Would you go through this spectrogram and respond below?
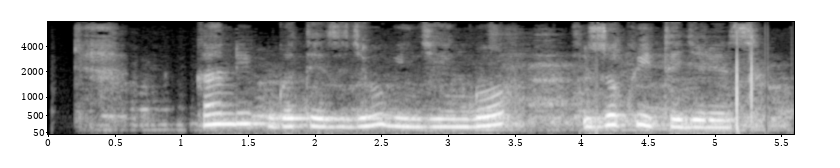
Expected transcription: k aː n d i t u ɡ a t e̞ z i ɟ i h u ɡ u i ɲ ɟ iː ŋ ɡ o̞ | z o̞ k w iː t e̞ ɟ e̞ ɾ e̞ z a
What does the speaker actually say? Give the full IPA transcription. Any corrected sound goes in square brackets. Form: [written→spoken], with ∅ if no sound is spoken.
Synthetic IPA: k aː n d i [t→k] u ɡ a t e̞ z i ɟ i h u ɡ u i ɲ ɟ iː ŋ ɡ o̞ | z o̞ k w iː t e̞ ɟ e̞ ɾ e̞ z a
